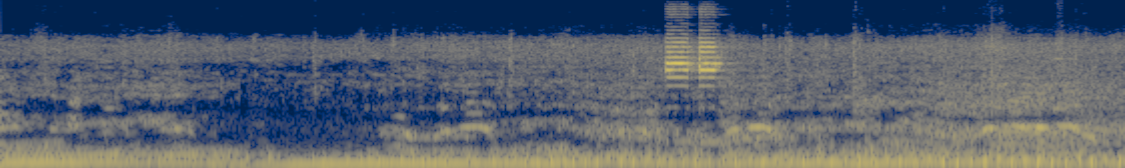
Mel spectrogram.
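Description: Motor vehicle engine running with a steady low drone, and two short, high-pitched horn toots about five seconds in.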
